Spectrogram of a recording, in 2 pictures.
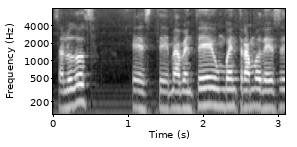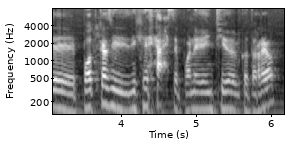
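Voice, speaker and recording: The man talks at a moderate pace in a fairly high pitch, his intonation monotone and flat. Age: 30s. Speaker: podcast host. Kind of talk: casual chat. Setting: home studio.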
